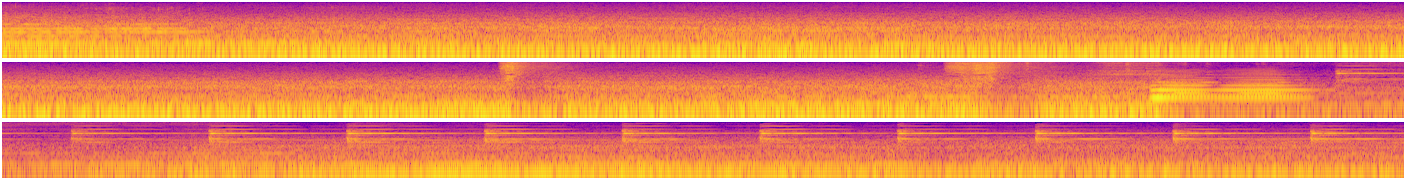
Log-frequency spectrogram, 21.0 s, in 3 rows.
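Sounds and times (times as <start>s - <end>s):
diesel locomotive engine drone: 0.0s - 21.0s
train rumble: 0.0s - 21.0s
air hiss burst: 9.5s - 10.0s, 11.6s - 13.1s.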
